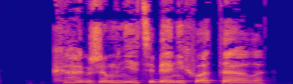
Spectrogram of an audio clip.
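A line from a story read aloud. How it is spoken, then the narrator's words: Affectionate purring voice. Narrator (Russian): Диана ласково муркнула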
